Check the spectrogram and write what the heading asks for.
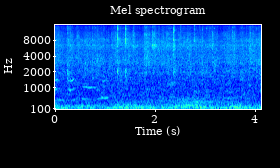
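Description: Steady low rumble of a large warehouse store's ambience, with faint distant voices in the first second or so.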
